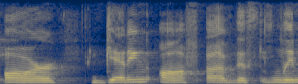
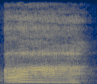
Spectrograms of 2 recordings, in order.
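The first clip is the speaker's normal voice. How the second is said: mock exasperated whine, pitched way up; whiny frustrated self; 7 semitones higher than usual. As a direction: whine it like a fed-up kid. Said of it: "But when I go".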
